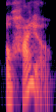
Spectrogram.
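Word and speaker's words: おはよう: Ohio, pronounced just like Ohio, for good morning.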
